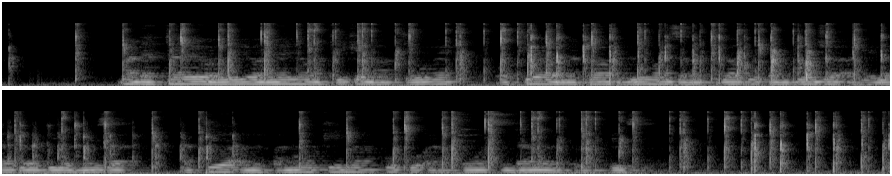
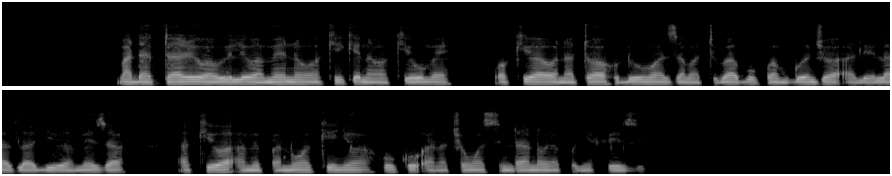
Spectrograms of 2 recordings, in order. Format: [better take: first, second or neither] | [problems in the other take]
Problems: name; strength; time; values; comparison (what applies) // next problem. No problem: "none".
second | background sound (Clapping); 4 dB below the speech // room echo; dies away in 0.6 s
